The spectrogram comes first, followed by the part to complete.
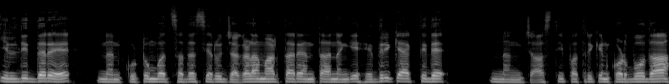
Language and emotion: Kannada, fearful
